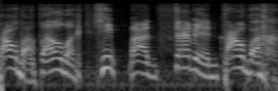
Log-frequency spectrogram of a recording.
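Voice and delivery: very high, creature-like put-on voice. Doing the show's sign-off as asked, in a Bulbasaur voice. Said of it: "do our sign off in your best uh Bulbasaur".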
